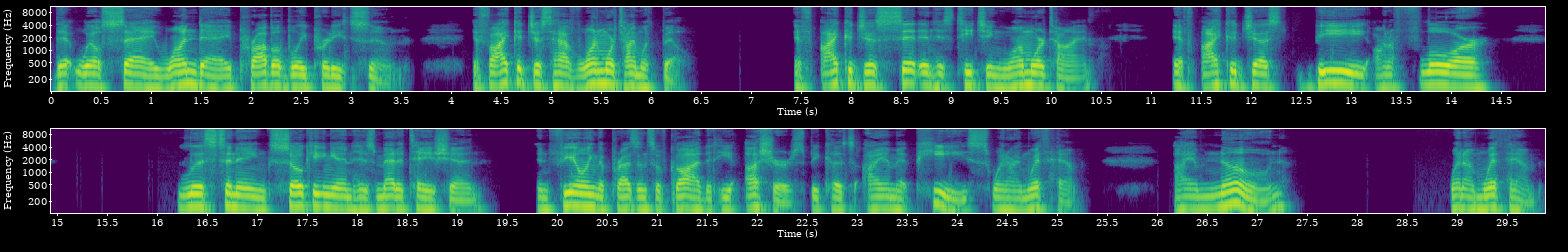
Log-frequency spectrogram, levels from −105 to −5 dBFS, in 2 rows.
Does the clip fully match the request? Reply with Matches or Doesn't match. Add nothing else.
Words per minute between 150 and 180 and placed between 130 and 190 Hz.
Doesn't match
